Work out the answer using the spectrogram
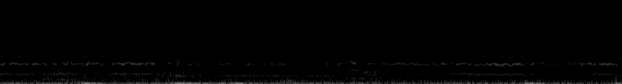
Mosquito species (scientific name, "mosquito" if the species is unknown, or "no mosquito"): mosquito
